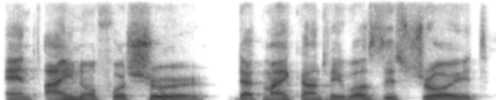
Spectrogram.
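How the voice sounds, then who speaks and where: A man's voice: mid-range voice, measured pace, vocal fry, pushed and bright. A man from Syria hosting a political livestream, talking earnestly and often repeating words as he searches for phrasing. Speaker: political commentary host.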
